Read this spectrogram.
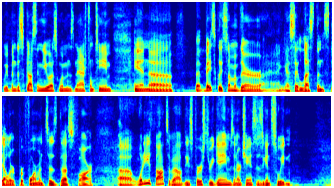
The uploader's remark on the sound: live from Chatham Tap Fishers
